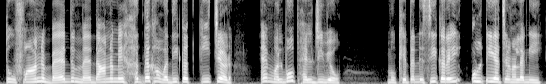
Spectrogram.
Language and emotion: Sindhi, disgusted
